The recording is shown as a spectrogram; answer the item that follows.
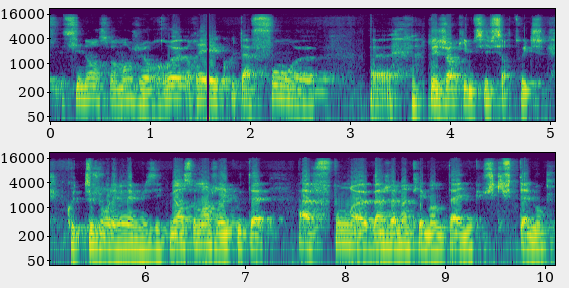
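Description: At a fairly quick pace and medium pitch, a man speaks with fairly even intonation, with noticeable background noise and audible room echo. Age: 40s. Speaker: comic book artist. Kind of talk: casual interview chat. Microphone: too far from the mic at first.

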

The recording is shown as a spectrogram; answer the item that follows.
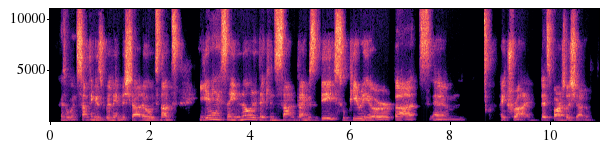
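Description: A somewhat breathy man with lively intonation at a fairly slow pace. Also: medium pitch for a man. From Israel. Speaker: therapeutic workshop facilitator and teacher. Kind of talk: podcast interview.

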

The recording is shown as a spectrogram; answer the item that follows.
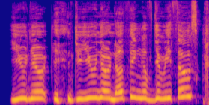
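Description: At a moderate pace, a man performs a put-on character voice pitched extremely high for a man. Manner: bouncy, exaggerated.

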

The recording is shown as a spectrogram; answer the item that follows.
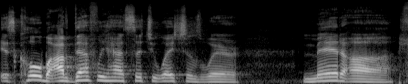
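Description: A man with an American accent speaks at a high pitch, and his intonation is lively. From US South, Atlanta. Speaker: YouTuber. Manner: loud, projecting.

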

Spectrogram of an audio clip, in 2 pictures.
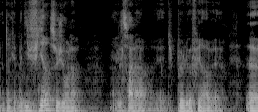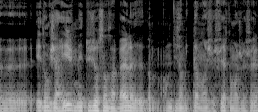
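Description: The voice is dark and mellow and somewhat breathy, moving at a moderate pace with ordinary pitch variation and big swings in loudness, and audible room echo. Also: man, fairly low pitch for a man. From Belgium, Brussels area. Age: 40s. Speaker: comedian. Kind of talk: interview. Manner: halting.

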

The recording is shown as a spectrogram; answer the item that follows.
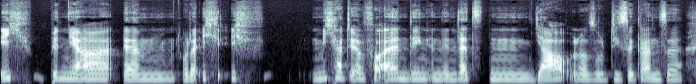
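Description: A woman's fairly high voice, fairly slow and flat in monotone, with a dry, close, echo-free sound on a very clean recording over a silent background. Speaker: podcast co-host. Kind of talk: casual interview chat.

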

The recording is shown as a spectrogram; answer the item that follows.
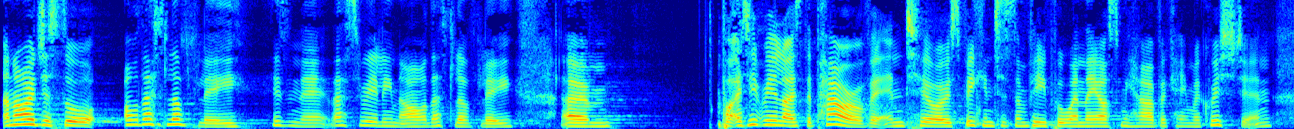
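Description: A woman with a fairly high pitch, animated tone and ordinary pitch variation, at a very fast pace. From English Midlands. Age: 20s. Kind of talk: testimony talk to audience. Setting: seminar with live audience.

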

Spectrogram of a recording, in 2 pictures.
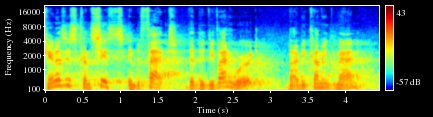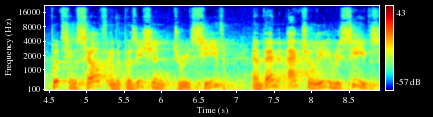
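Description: This speaker has a French accent and very wide pitch swings at a moderate pace. The loudness stays very even against noticeable background noise. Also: man, high pitch for a man. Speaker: priest and theology lecturer. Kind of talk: answering audience questions; lecture. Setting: conference with audience. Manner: formal; halting.

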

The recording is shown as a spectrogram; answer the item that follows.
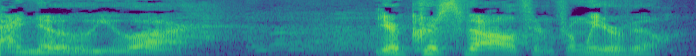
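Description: A man puts on a raspy character voice at a medium pitch. His tone is menacing. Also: fairly quick pace. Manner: menacing, demonic.

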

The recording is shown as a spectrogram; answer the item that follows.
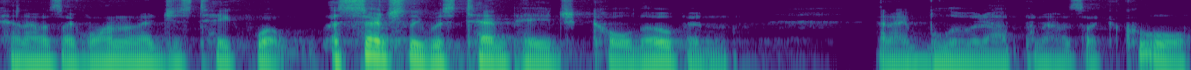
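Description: A man with an American accent talks at a fairly quick pace, his voice fairly low and somewhat breathy. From Boston. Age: 40s. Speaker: podcast host, filmmaker. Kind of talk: casual chat. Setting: home recording.

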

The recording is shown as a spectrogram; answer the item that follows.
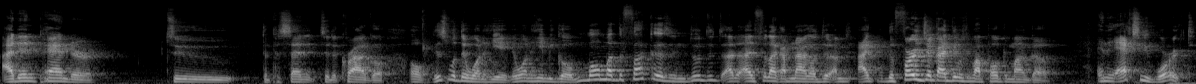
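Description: A man talks at a very fast pace with very wide pitch swings. The recording carries audible room echo and noticeable background noise. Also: fairly high pitch for a man. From Africa, raised in Texas. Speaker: stand-up comedian. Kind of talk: casual chat. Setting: at host's house.

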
